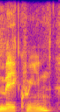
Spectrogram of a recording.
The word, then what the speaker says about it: Mequin: Oh, it's actually pronounced May Queen, shortened from the Hea May Queen, illustrious queen, and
